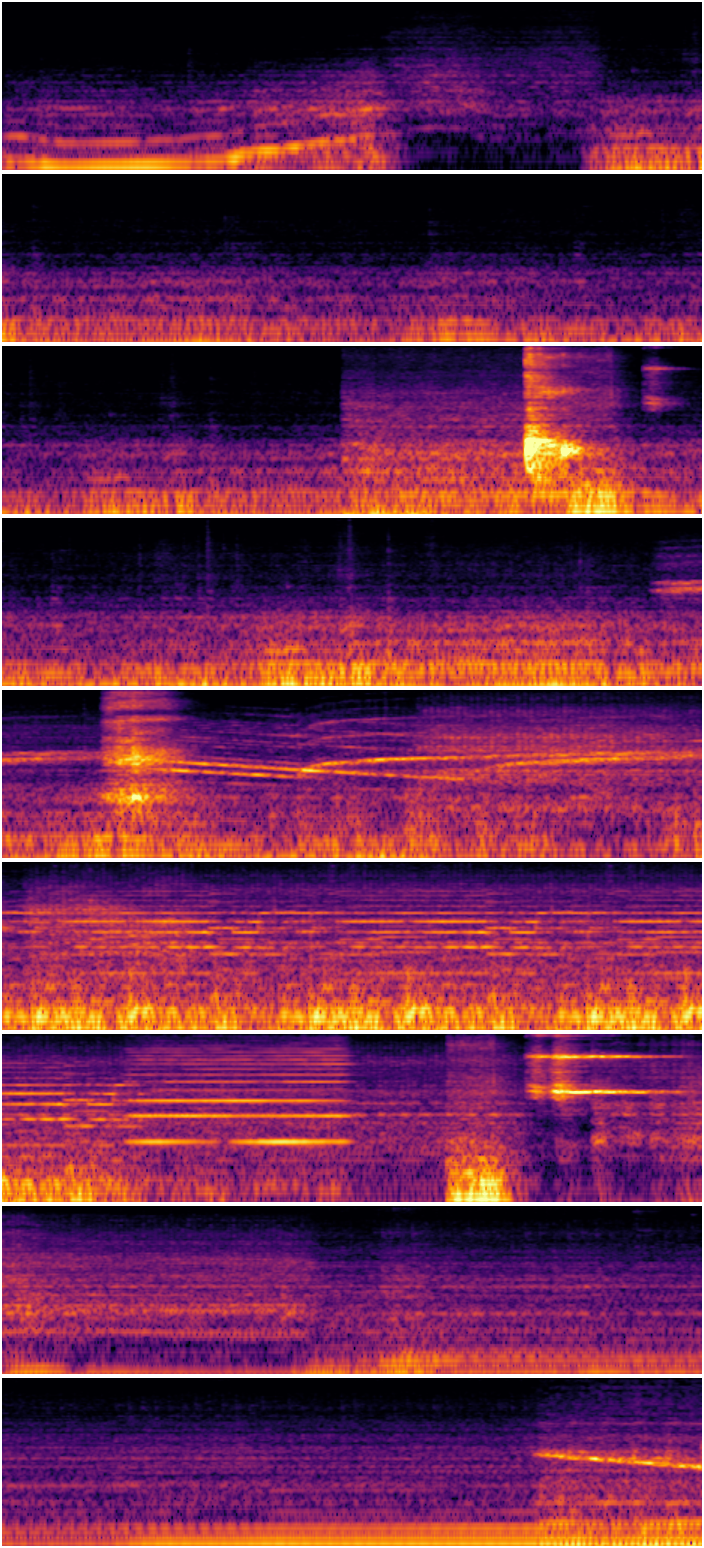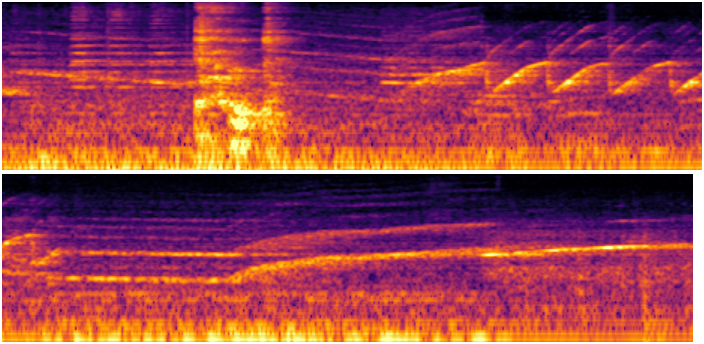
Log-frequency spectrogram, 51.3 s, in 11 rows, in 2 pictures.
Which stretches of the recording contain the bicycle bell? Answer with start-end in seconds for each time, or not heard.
13.1-13.8, 30.9-32.5.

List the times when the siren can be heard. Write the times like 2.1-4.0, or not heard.
18.3-30.4, 40.9-51.2.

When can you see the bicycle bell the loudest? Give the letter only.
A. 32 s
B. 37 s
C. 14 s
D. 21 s
A.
